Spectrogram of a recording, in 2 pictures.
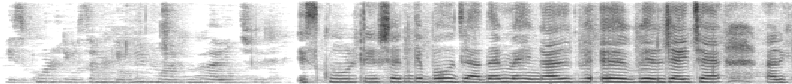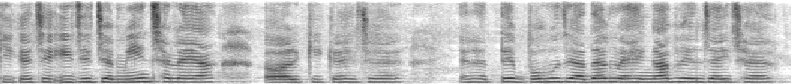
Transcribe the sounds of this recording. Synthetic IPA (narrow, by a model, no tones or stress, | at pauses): ɪskuːlʈiːsənkebəɦut̪zjaːd̪amɛɦɛ̃ŋɡalbʱeːld͡ʒaːɪt͡ʃʰɛɔːɾkikəɦɛt͡ʃʰɛʔid͡ʒed͡ʒəmiːnt͡ʃʰələjaɔːɾkikəɦɛt͡ʃʰɛ | ɾɦət̪ːebəɦut̪zjaːd̪amɛɦɛ̃ŋɡabʱeːld͡ʒaːit͡ʃʰɛ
